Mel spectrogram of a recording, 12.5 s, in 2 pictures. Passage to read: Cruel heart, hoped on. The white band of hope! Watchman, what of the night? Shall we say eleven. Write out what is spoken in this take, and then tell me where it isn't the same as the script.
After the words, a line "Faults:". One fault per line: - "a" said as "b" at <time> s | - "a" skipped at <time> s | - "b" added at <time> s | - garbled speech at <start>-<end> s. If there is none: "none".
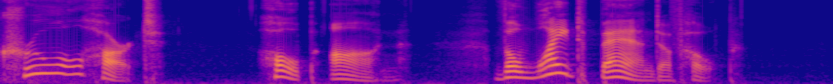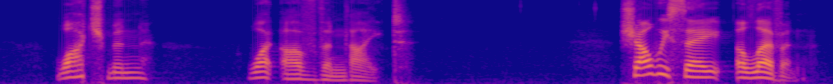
Cruel heart, hope on. The white band of hope! Watchman, what of the night? Shall we say eleven.
Faults:
- "hoped" said as "hope" at 2.1 s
